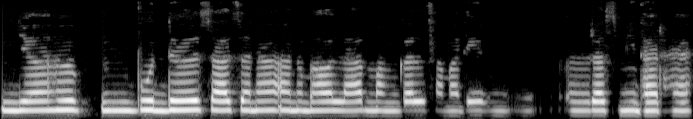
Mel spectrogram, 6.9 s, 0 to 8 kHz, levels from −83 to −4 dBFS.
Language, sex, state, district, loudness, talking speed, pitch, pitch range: Hindi, female, Uttar Pradesh, Ghazipur, -14 LUFS, 80 wpm, 225 Hz, 220-230 Hz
